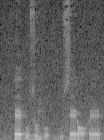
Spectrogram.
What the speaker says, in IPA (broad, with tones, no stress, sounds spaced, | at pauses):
ɛ˦ ɓ o˨ z ʊ˦ j o˨ ɡ͡b u˨ s ɛ˦ ɾ ɔ˨ f ɛ˦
